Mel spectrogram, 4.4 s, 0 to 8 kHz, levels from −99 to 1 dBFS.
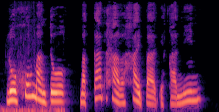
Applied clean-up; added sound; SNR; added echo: classical method log-MMSE.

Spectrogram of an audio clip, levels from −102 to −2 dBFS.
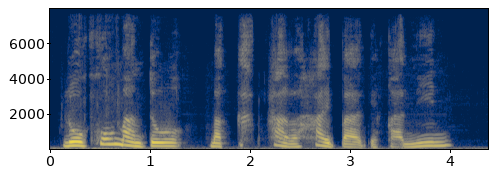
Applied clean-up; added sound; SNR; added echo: neural diffusion model UNIVERSE++.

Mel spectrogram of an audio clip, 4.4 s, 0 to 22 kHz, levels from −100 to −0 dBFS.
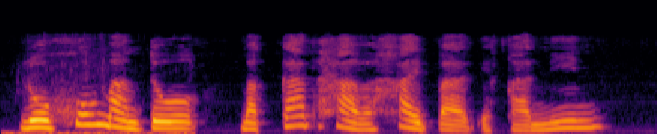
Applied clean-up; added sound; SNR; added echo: none; Water / Splash, splatter; 18 dB; none.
